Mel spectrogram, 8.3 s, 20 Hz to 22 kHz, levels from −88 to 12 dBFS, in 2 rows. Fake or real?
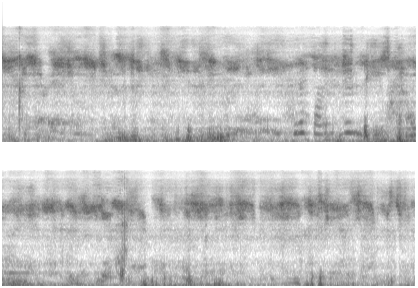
fake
